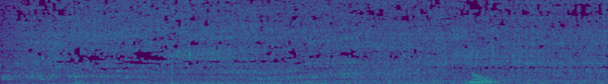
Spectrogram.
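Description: Kitchen tap running steadily, its stream splashing onto ice in a glass bowl.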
